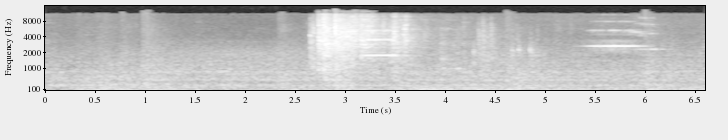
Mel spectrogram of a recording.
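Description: A heavy door slides open with a harsh scraping burst and metallic squeal, followed by a few high creaks, over a steady low rumbling background. No one speaks. The door is opened on order to check a foul, musty smell.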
